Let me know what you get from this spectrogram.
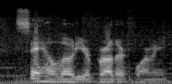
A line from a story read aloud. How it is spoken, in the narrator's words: He whispered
